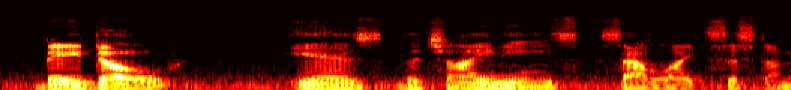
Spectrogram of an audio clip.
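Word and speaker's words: BeiDou: we use here and BDS pronounce beo is the Chinese satellite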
